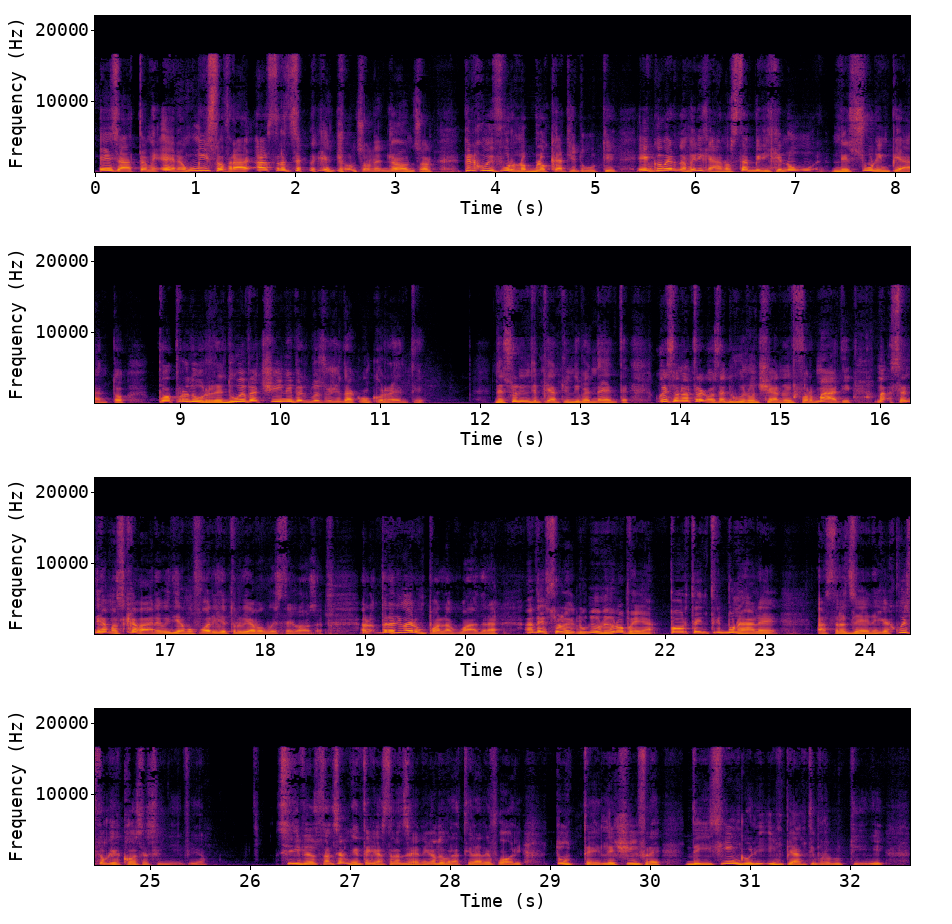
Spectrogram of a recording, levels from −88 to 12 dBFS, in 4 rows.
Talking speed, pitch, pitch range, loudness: 165 wpm, 160 Hz, 125-200 Hz, -19 LUFS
